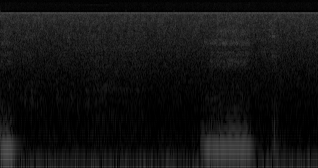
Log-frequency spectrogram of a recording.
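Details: Sleeping beagle indoors: a short low snore at the start, quiet breathing, then one longer, humming snore.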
